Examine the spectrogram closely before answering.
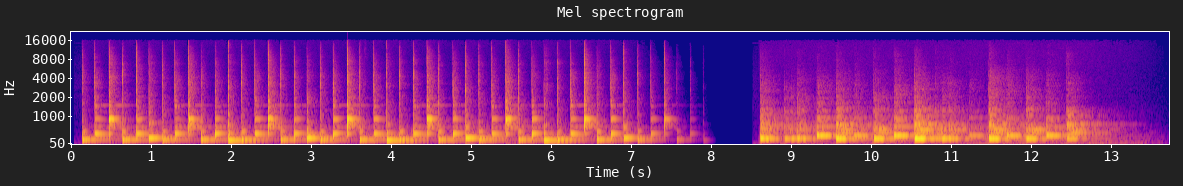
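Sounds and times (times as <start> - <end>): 
conga drums: 0.0 - 8.0, 8.6 - 13.1.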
